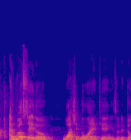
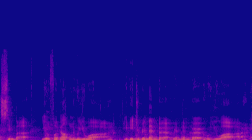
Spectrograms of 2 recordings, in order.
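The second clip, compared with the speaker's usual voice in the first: Mufasa from the clouds; 8 semitones lower, 9 dB quieter than usual. Retold or imitated. Mufasa in the clouds calling his son, solemn and low. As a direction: intone it like a wise dead king. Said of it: "He's like".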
